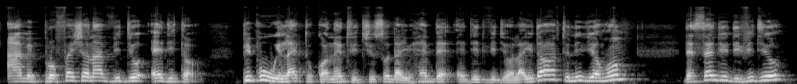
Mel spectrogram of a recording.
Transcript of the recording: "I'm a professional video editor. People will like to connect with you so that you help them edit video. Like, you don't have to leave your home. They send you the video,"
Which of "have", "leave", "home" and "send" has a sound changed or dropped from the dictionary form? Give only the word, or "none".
have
